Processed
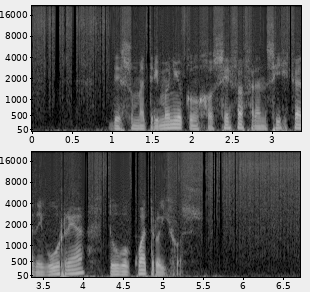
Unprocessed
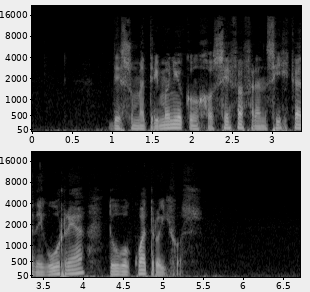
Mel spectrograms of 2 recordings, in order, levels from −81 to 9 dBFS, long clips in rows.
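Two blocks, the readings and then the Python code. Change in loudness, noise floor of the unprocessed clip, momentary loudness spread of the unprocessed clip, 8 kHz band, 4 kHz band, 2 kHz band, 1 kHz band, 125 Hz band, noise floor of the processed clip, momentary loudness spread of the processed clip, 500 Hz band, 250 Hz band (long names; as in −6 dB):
+2.5 dB, −63 dBFS, 7 LU, +12.5 dB, +5.0 dB, +3.5 dB, +3.0 dB, +3.0 dB, −39 dBFS, 9 LU, +3.0 dB, +3.0 dB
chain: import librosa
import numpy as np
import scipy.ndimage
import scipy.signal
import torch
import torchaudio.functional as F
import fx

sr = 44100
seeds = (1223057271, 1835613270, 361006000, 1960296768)

y = x + 0.5 * 10.0 ** (-26.0 / 20.0) * np.diff(np.sign(x), prepend=np.sign(x[:1]))
y = y * librosa.db_to_amplitude(3.0)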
